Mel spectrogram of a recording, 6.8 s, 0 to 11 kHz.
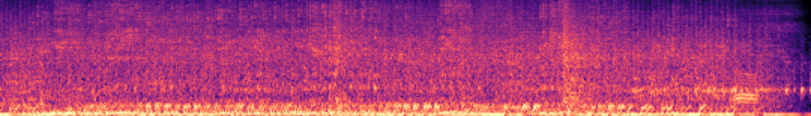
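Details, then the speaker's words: Motosacoche D50 Type 422 showbike, frame number 1, rebuilt after 20 years in parts. The four-cylinder runs with a loud, steady, even beat and no knocks or misses before shutting off; the oil pressure horn works. Healthy running. "Ce son, totalement génial !"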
